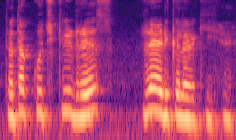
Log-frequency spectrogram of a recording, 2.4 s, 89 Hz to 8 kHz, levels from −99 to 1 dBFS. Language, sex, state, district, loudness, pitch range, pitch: Hindi, male, Rajasthan, Jaipur, -17 LUFS, 185-225 Hz, 205 Hz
